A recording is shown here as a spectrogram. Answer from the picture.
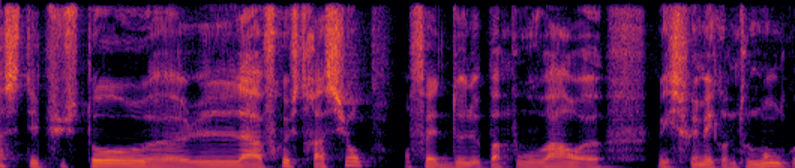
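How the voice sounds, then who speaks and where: On a very clean recording with a silent background, a man speaks very slowly in a dark, mellow tone. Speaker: person who stutters. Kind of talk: interview answer. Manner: stuttering.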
